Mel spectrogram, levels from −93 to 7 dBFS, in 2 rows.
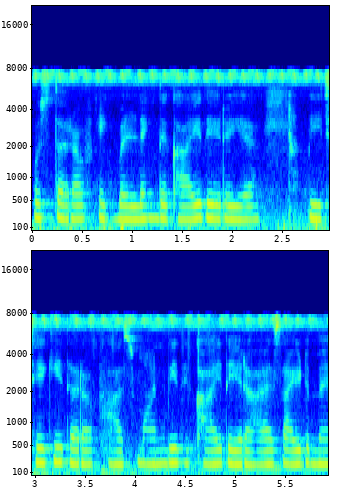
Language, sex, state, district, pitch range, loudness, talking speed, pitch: Hindi, female, Bihar, Sitamarhi, 205-215 Hz, -37 LUFS, 200 wpm, 210 Hz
